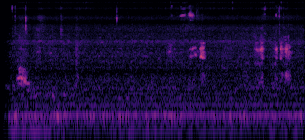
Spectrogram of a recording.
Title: bingo stomach growling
